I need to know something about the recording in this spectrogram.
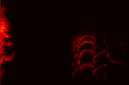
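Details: Cat meow while a mother cat moves her kittens out one by one: a short sharp knock opens, then after a pause a single drawn-out, wavering meow that dips and trails off.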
